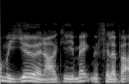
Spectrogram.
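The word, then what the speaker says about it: Euan: Call me Ewan.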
